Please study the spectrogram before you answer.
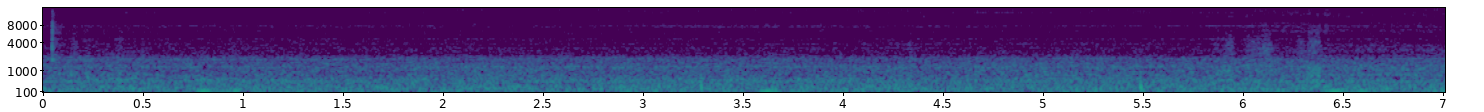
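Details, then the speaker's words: Asus DirectCU II Top GTX 670 under load running the Heaven benchmark at 1080p, with the case fans turned down: only a faint, even fan hiss, no rattle, and a very slight coil whine; the cooler is quiet and healthy. "As you can see, it is completely silent. There is an absolutely tiny bit of coil whine, but nothing compared to my GTX 580."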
